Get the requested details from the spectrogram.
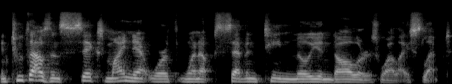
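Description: An unremarkable speaking voice from a man, fairly high in pitch, at a moderate pace over a quiet background. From Netherlands, raised in Denver US. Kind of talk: casual interview chat.

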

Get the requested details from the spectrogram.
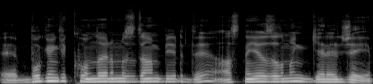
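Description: A dark, mellow tone at a moderate pace. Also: man. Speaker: student podcast host. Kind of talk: casual interview.

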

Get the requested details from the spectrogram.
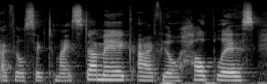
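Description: Speaking at a fairly slow pace, a woman with a medium pitch and a plain, everyday voice keeps her intonation fairly even. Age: 20s. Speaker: podcast host. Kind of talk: personal monologue about cancer diagnosis. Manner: casual, emotional storytelling.

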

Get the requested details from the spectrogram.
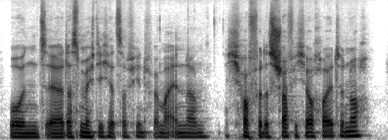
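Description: Very fast delivery with monotone, flat intonation. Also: man. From Lower Franconia, Bavaria (Aschaffenburg area). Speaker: podcast co-host. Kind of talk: casual chat.

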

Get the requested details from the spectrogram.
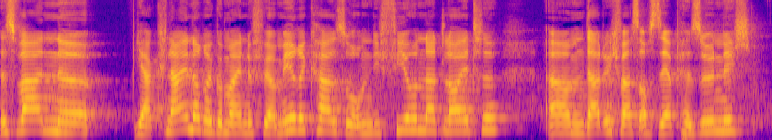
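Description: A normal speaking voice from a woman, fairly high in pitch, at a fairly slow pace. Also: fairly even intonation. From Germany (Harsewinkel, Gütersloh district). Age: 20s. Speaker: Bible school student. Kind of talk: radio interview.

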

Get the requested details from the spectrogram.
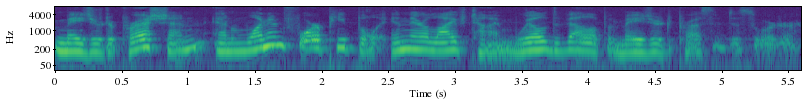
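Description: In a plain, everyday voice, a woman talks at a medium pitch with lively intonation. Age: 60s. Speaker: retired psychiatrist. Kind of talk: radio interview. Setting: radio studio.

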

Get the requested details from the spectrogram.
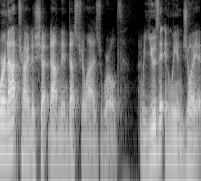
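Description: With an American accent, a man speaks in an unremarkable speaking voice, fairly low in pitch with ordinary pitch variation, against a quiet background. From southeastern Michigan. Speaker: wildlife sound recordist and researcher. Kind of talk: interview.

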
